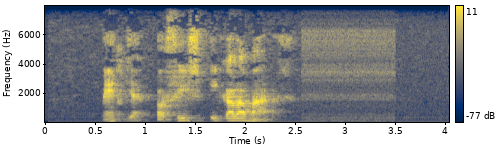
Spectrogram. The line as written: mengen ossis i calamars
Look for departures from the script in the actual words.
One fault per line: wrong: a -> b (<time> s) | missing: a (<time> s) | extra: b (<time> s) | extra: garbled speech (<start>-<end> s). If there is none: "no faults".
no faults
